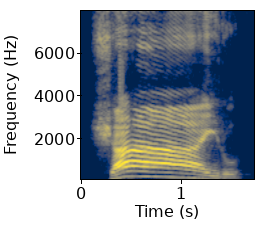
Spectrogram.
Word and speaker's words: Jairo: eu chamo esse nome, Jairo. Note que o Jai é a sílaba que mais se destaca. Jai é a sílaba tônica do meu nome.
